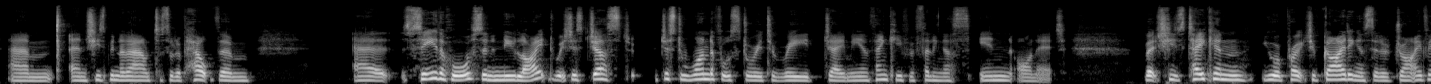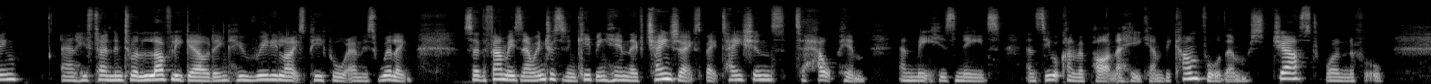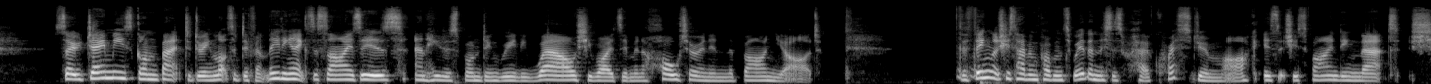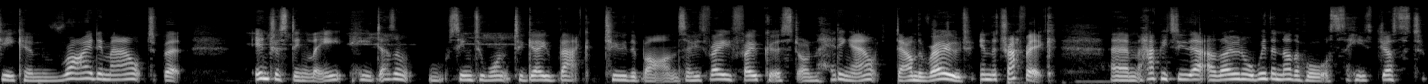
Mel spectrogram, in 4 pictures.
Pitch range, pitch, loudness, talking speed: 185-230 Hz, 205 Hz, -18 LUFS, 190 wpm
